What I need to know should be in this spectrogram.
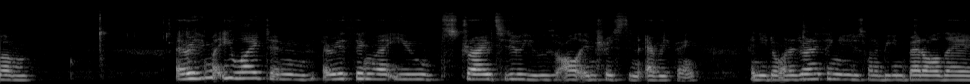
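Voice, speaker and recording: A teenage girl talking to camera in a personal vlog, hesitant with many pauses and restarts, sick and speaking around a cough drop. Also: a little high, a little mellow. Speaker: vlogger.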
